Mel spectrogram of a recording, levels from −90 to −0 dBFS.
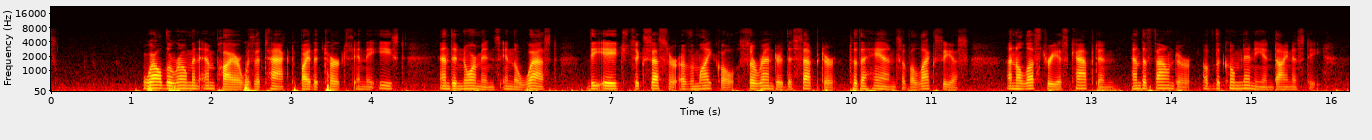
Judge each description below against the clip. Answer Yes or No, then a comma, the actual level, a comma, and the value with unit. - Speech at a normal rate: Yes, average, 160 wpm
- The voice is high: No, low, 130 Hz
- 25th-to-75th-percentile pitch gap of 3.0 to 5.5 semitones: Yes, average, 3.8 semitones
